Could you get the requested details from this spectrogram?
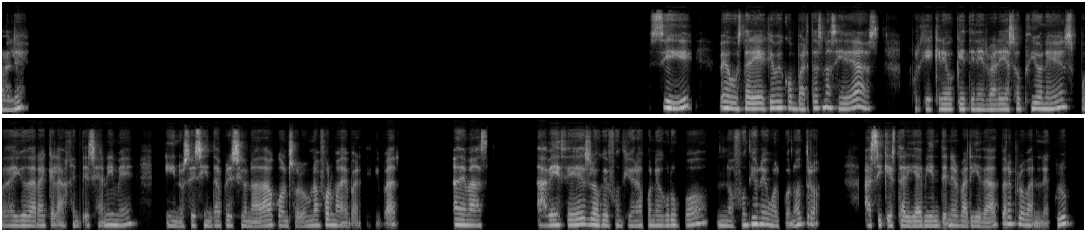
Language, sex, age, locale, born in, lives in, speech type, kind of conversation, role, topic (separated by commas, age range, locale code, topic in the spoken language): Spanish, female, 25-29, es-ES, Spain, United States, read, expert-assistant, asker, ¿Cómo podemos motivar a niños y jóvenes a revitalizar las lenguas familiares?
